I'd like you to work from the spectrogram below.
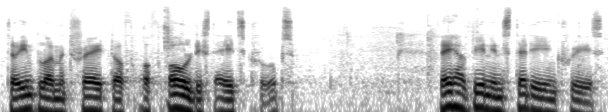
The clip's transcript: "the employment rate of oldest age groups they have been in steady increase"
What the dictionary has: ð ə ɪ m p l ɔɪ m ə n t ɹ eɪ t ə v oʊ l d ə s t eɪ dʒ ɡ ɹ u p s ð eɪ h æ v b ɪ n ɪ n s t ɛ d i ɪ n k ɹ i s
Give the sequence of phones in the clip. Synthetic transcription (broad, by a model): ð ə ɪ m p l ɔɪ m ə n t ɹ eɪ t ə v oʊ l d ə s t eɪ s ɡ ɹ u p s ð eɪ h æ v b ɪ n ɪ n s t ɛ d i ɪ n k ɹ i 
